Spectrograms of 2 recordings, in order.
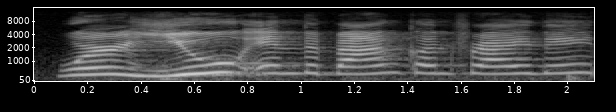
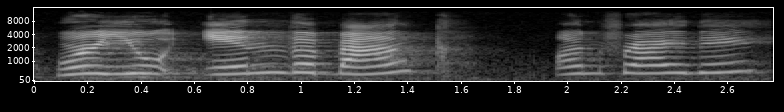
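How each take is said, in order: First: The word you carries the main stress. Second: The word in carries the main stress. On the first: The question is about this person rather than someone else. "Not me, but my sister was" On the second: The question is about being inside rather than nearby. "No, but I was near it"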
